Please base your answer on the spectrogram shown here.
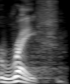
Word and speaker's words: Ralph: Although his first name is spelled R-A-L-P-H, it's pronounced Rafe.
